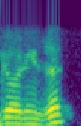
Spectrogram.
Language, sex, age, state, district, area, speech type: Tamil, male, 60+, Tamil Nadu, Nilgiris, rural, conversation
